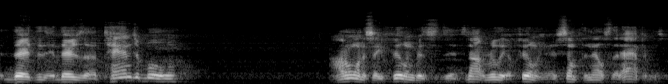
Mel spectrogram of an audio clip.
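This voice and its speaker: A middle-aged American man hosting a live stream, talking to his viewers in a loose, folksy, rambling way. He keeps sliding into preaching, and his voice sits at an ordinary middle pitch for a man. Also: slight background noise, low-quality recording. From United States. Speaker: host of a livestream channel. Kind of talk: casual livestream talk, reading chat.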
